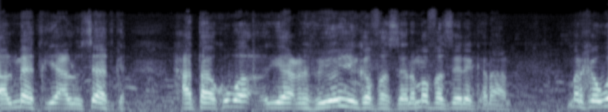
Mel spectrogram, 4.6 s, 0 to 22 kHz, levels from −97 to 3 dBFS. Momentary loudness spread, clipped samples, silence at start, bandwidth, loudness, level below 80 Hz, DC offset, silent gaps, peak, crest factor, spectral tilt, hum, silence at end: 11 LU; under 0.1%; 0 s; 12.5 kHz; -16 LUFS; -52 dBFS; under 0.1%; none; 0 dBFS; 16 dB; -7 dB/octave; none; 0 s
